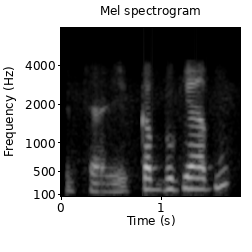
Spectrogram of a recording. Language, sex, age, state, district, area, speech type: Urdu, male, 18-30, Delhi, South Delhi, urban, conversation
